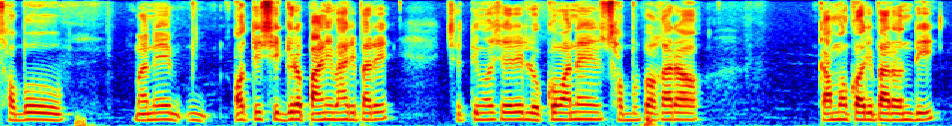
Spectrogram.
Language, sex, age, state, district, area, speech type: Odia, male, 18-30, Odisha, Ganjam, urban, spontaneous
